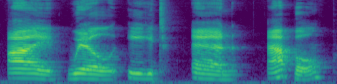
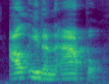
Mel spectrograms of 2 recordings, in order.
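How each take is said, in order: First: I will is said as two full words. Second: I will is merged into one syllable. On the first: The speaker calls it wrong. "I don't say" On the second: The speaker calls it right. "I say"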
